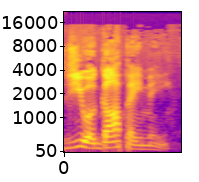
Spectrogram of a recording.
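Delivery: lightly voiced, low searching question; Jesus. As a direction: ask it low and earnestly, then repeat. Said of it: "The first time he says".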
